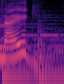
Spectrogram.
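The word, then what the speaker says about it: 苗木: Before we go any farther, Makoto Negi. I guess I should introduce myself. My name's Makoto Naegi. God, he pronounced it for me.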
